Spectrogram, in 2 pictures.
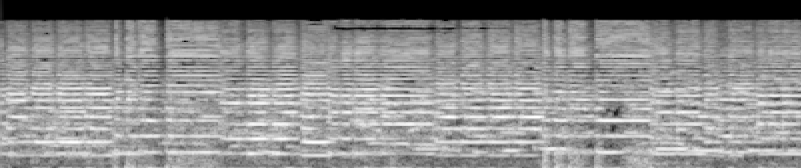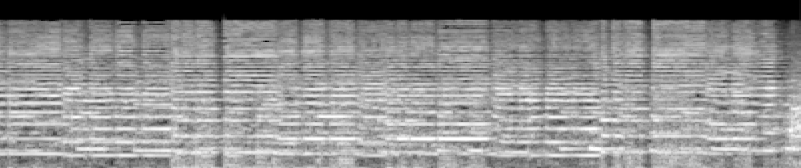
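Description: Bus telolet horn playing a melody: a multi-note air horn sounding a continuous run of short notes that step up and down in pitch.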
